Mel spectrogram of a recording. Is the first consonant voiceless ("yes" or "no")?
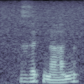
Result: no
